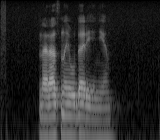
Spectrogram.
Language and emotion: Russian, neutral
